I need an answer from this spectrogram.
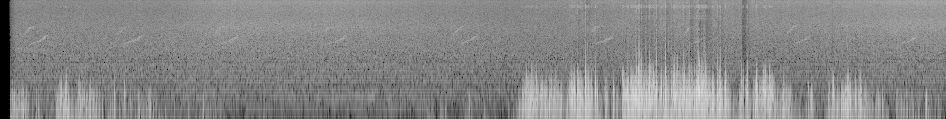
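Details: Honey bees of a small nucleus hive, a spring swarm, agitated for several days and flying back and forth over the landing board; low droning buzz in bursts, quiet for a stretch, then a dense loud surge of buzzing in the second half.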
